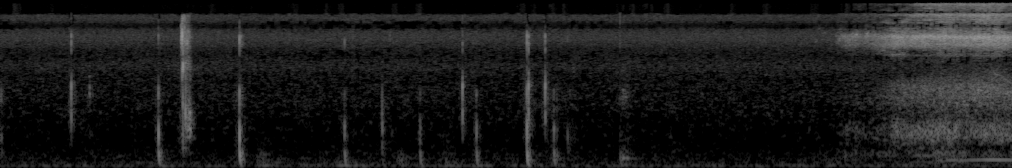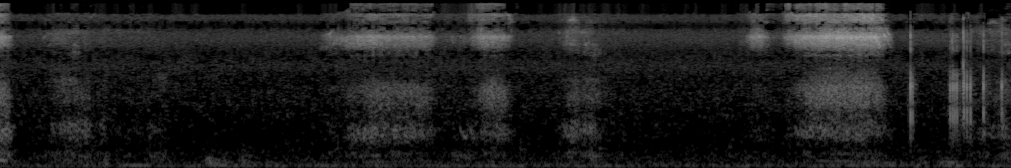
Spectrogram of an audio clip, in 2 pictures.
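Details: A sleeping cat snoring, with slow breathy rasping swells about every three to four seconds in the second half, after a run of faint sharp clicks and ticks early on.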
